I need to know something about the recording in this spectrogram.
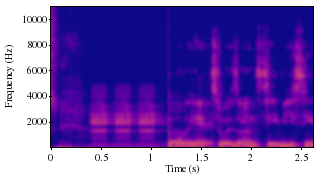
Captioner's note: buzzer sounding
